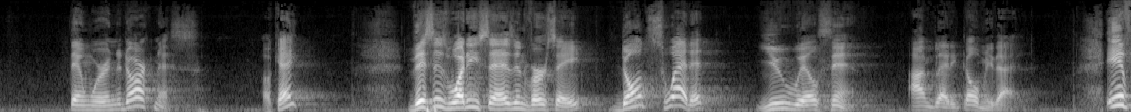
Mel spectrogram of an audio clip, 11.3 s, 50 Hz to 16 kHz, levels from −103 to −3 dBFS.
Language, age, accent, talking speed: English, 60-79, American, 145 wpm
